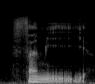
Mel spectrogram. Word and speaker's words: familles: the plural form, les familles, okay? Remember, chien, singular form, chien, same pronunciation, but you put this S, okay? Final S, not pronounced. Famille, singular form, famille, plural form, same pronunciation, S, not pronounced.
